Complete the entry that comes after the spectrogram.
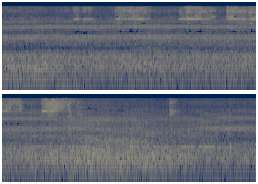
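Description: An electric-hauled passenger express train rolls slowly into a station, with a steady rail rumble that grows louder as the locomotive passes about six seconds in. Short high hissing bursts come several times over the rumble.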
